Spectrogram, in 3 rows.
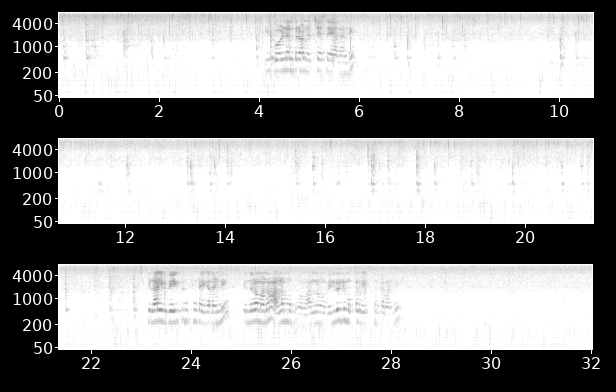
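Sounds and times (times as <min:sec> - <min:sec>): food sizzling in oil: 0:00.0 - 0:32.0
wooden spatula scraping pan: 0:15.2 - 0:23.1.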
